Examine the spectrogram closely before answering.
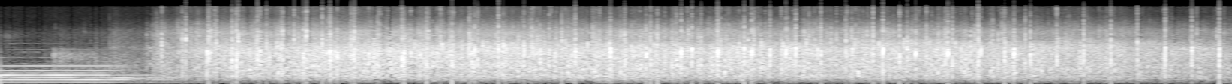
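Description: A held final chord of steady notes stops about a second and a half in, and the congregation breaks into sustained applause, which thins near the end.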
